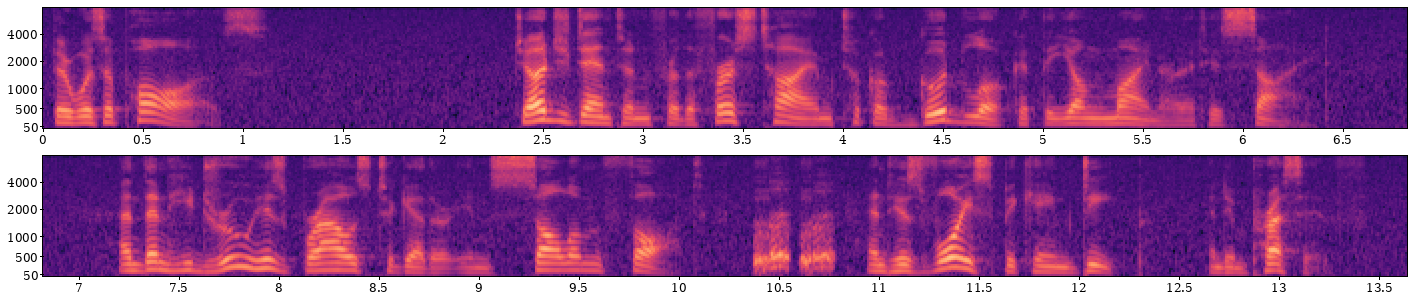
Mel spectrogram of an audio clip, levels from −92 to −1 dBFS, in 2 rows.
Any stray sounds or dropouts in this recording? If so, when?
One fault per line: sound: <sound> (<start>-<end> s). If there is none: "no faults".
sound: laugh (10.4-10.8 s)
